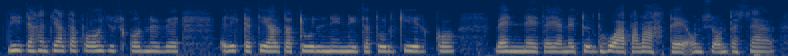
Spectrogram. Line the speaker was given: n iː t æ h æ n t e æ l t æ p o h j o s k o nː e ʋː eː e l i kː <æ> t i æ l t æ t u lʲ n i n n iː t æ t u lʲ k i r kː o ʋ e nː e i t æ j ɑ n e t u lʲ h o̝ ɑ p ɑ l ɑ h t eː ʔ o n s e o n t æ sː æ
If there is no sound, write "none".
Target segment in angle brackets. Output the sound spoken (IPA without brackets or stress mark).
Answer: æ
